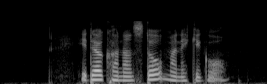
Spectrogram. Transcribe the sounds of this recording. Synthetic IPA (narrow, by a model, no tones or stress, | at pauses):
ɪd̪ɑːɡ̚kʰanhanst̪oːmɛnɪkːəɡo̰ː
